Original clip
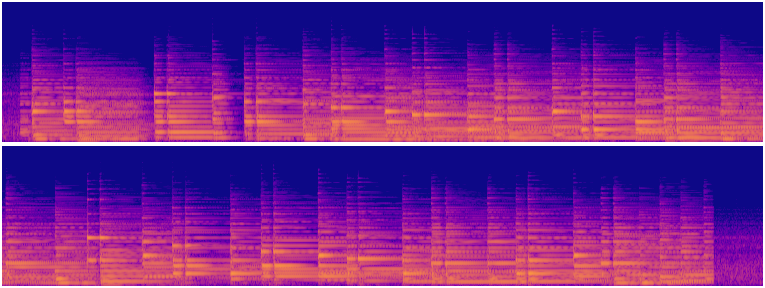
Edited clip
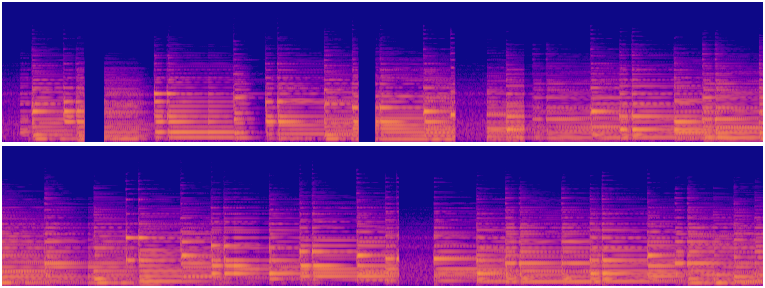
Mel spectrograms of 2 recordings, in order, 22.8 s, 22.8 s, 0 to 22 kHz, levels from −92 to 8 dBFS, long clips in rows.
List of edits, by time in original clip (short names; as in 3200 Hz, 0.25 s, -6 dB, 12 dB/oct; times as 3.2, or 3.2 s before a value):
1.24–1.54 mute
2.78–3.1 loop, 2 plays
5.03 insert silence 0.26 s
6.22–6.7 room tone
7.26–8.48 fade in, from -18.5 dB
11.68–12.13 fade out, to -11.5 dB
14.32–14.7 gain +4.5 dB
16.79 insert room tone 0.53 s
